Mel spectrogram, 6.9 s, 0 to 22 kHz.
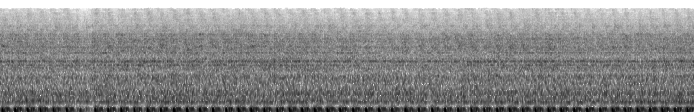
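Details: Royal Enfield Bullet 350 Classic first start after partial seizure repair, cylinder hone, new rings, decoke, valve clearances set and carb cleaned; slow steady thump about four beats a second, no knocking or misses, healthy idle, owner says fine tuning still needed.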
